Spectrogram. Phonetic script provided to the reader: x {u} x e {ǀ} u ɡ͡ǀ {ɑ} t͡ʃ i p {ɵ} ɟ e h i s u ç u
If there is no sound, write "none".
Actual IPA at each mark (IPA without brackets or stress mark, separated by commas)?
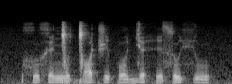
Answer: u, ŋ͡ǀ, ɒ, o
